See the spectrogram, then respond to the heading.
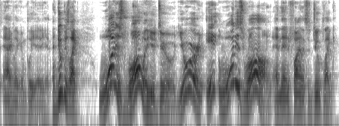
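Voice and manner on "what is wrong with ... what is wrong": loud, high-swooping mock fury; exasperated telling-off. Duke berating Falcon for acting like an idiot, mock exasperated. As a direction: berate him in hammed-up disbelief.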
